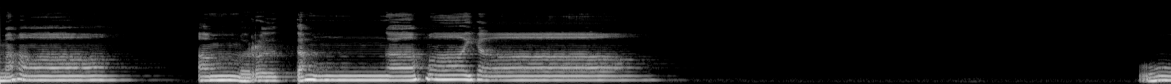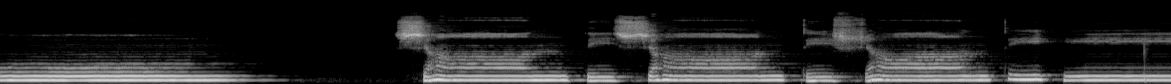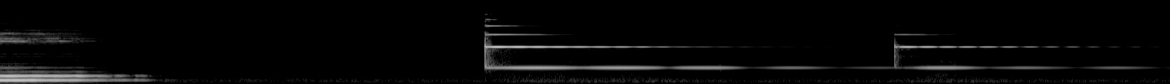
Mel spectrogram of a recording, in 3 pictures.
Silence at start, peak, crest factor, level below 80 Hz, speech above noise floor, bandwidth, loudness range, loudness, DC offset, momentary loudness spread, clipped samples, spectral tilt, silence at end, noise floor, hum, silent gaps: 0 s; -2 dBFS; 16 dB; -72 dBFS; 57 dB; 11 kHz; 17 LU; -16 LUFS; under 0.1%; 18 LU; under 0.1%; -6 dB/octave; 1.6 s; -71 dBFS; none; none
